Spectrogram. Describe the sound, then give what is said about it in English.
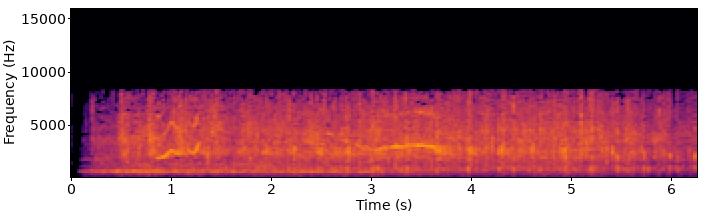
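A crowd cheers and claps loudly and steadily for several seconds at the headquarters of the Czech party Topo 9 as general election results come in, a dense roar of applause with a sustained shout and sharp whistles rising above it. “Cheers echoed through the headquarters of the recently formed party Topo 9 as the general election results came in on Saturday afternoon.”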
